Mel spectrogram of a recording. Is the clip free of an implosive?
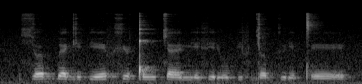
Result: yes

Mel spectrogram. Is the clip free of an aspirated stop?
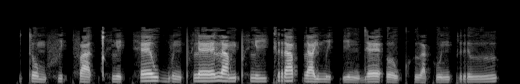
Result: no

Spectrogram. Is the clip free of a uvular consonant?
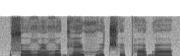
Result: no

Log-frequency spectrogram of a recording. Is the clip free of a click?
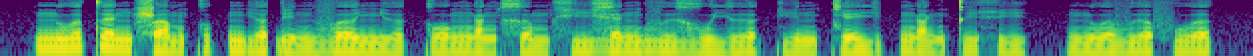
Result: yes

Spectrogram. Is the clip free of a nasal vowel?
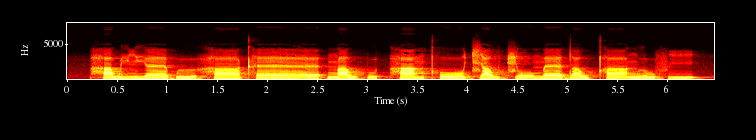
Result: yes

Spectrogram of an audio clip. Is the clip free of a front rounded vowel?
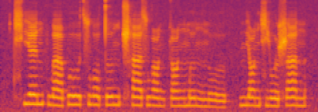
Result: yes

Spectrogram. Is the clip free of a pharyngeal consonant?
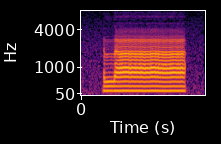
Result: yes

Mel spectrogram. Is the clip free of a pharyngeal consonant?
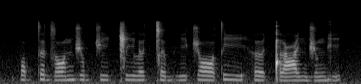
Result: no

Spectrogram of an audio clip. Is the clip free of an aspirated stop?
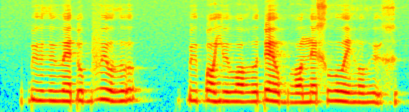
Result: yes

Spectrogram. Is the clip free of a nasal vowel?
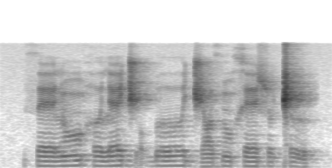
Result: no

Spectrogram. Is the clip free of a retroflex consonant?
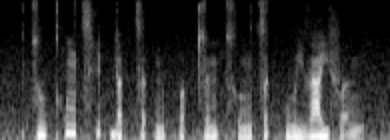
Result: yes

